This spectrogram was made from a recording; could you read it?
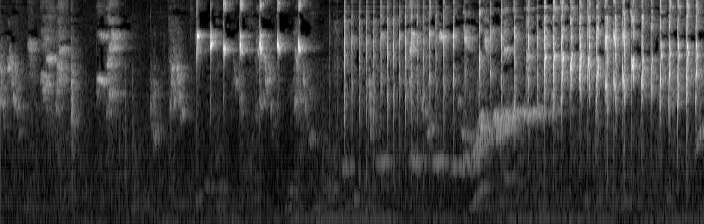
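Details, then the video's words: Lovebird ngekek trill meant to stimulate breeding: scattered squeaky chirps and a few sharp repeated notes, then a building rapid harsh chatter with a rising whine during the second half. "Suara Masteran Burung LOVEBIRD Konslet Ngekek PANJANG Merangsang Birahi"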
